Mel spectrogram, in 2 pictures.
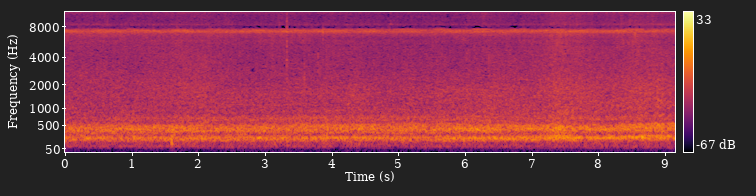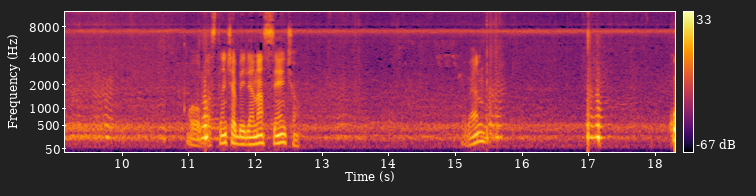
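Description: A swarm of bees hums and buzzes steadily up close.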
